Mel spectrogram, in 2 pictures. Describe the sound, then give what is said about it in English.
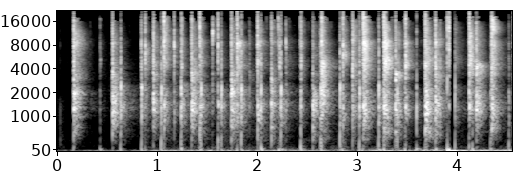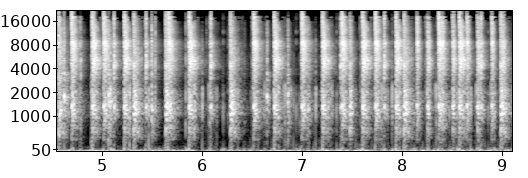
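A group of people clapping their hands, a dense, steady burst of applause that swells quickly and keeps going loud for several seconds, with no talking. “let's just all take a minute and clap. Can we all just clap?”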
